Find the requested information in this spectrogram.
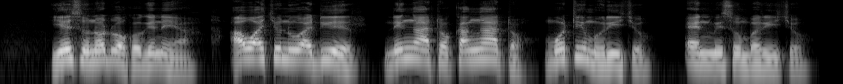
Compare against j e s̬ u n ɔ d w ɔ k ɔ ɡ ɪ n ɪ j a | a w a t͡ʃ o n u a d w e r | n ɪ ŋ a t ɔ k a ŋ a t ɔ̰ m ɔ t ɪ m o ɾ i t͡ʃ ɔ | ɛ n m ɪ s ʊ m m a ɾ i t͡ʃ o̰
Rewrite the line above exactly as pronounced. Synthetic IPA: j e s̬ u n ɔ d w ɔ k ɔ ɡ ɪ n ɪ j a | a w a t͡ʃ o n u a d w e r | n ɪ ŋ a t ɔ k a ŋ a t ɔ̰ m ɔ t ɪ m o ɾ i t͡ʃ o | ɛ n m ɪ s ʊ m b a ɾ i t͡ʃ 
